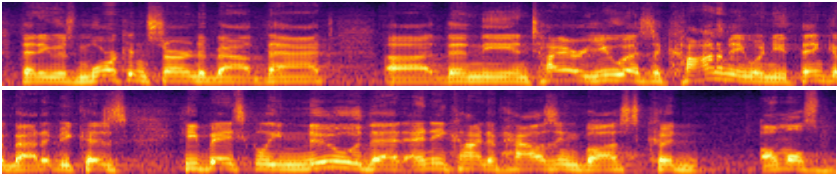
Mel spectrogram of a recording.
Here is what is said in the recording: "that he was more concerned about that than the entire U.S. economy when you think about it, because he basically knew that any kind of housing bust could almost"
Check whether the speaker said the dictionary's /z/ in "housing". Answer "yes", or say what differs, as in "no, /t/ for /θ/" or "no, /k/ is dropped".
yes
